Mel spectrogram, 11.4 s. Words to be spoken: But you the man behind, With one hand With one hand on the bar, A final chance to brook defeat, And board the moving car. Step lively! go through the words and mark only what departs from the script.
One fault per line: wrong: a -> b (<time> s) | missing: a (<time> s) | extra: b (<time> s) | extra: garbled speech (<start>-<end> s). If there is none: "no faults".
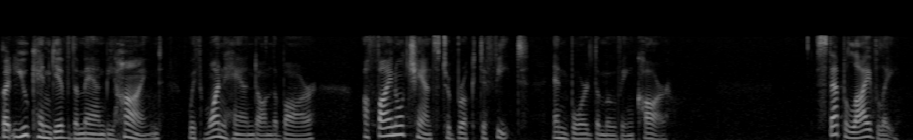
extra: can give (0.3 s)
missing: With one hand (3.2 s)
